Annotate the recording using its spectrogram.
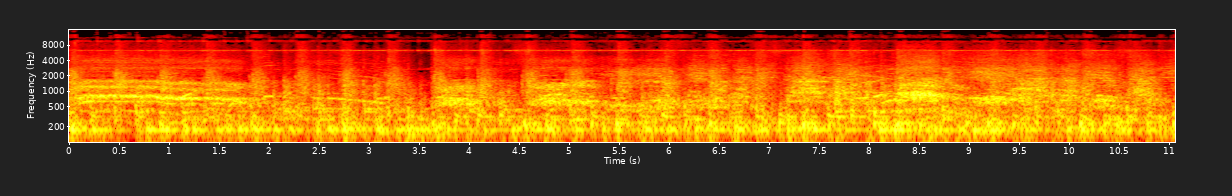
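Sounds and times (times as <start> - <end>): congregation singing: 0.0 - 11.0
hands clapping in rhythm: 0.0 - 11.0.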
